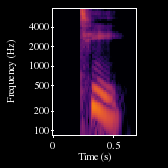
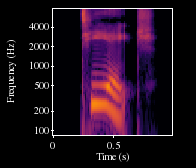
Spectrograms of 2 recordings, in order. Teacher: T th The difference is that one blocks the air completely and the other lets it flow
